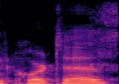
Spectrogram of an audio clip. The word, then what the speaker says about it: Cortese: You sure it's not Dan Cortez from MTV? No. – That's him, but it's spelled Cortese, C-O-R-T-E-S-E.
